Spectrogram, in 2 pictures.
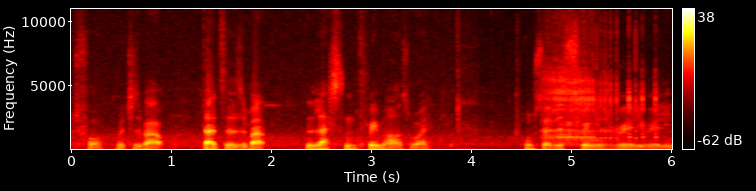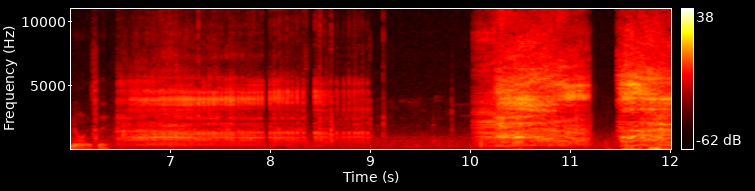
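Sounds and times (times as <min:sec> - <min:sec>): rope swing creaking: 0:04.5 - 0:12.0.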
